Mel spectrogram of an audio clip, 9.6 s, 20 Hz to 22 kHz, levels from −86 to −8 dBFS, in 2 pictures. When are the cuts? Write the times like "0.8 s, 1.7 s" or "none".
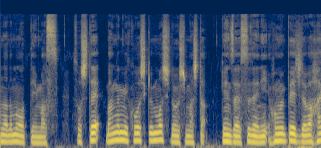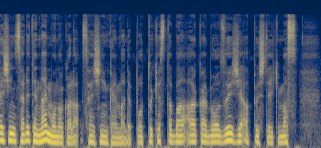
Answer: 1.0 s, 2.2 s, 3.2 s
